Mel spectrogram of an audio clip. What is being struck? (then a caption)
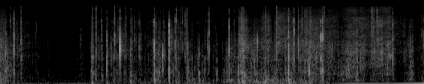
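Plastic bag of crackers. Hands crinkle and squeeze a clear plastic bag of crackers, making bright, dense crackling and rustling with the contents rattling slightly inside. After a brief quiet moment near the start, the crinkling continues in quick, sharp bursts.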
